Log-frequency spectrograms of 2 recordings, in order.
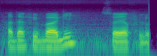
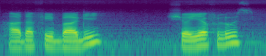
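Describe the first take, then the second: First: The word after 'bagi' starts with 's'. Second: The word after 'bagi' starts with 'sh'. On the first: "कोई सोया बोलता है" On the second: "कोई शोया बोलता है"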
